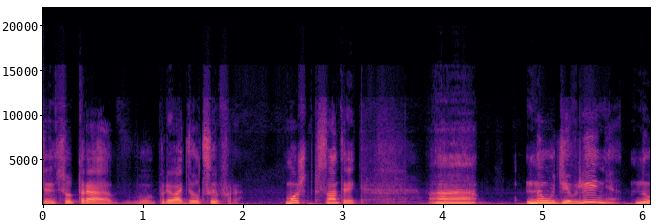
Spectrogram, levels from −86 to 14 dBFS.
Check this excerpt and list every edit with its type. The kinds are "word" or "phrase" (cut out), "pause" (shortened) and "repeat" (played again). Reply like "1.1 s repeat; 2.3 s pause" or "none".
none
